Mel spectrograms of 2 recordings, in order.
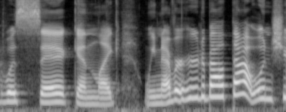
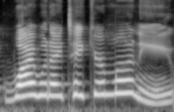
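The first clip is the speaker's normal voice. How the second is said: high, loud, incredulous retort; pitched-up mock disbelief; mock indignation; 8 semitones higher, 5 dB louder than usual. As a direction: imitate an accused boyfriend protesting innocence. He acts indignant when accused.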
